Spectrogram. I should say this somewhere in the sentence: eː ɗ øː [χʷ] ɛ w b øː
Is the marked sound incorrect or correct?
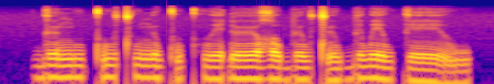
incorrect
